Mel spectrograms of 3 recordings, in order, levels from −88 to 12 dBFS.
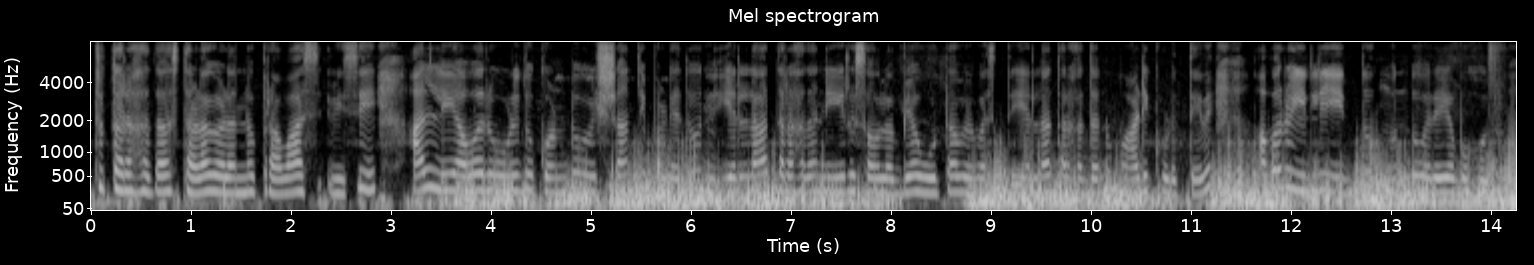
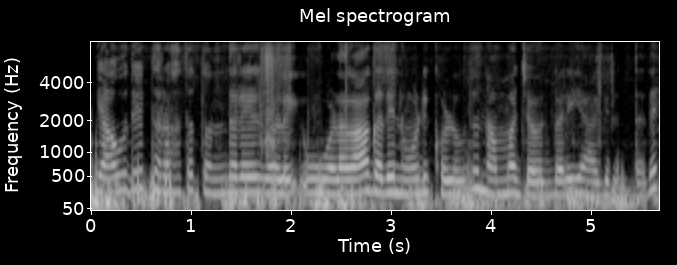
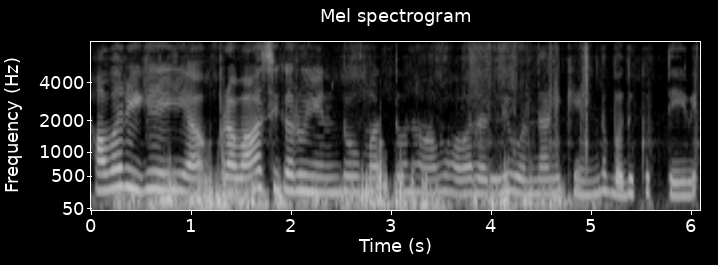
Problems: constant background noise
